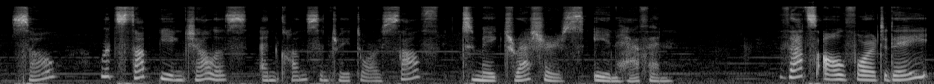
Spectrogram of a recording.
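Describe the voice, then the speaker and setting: A female teacher tells a children's Bible story at a very unhurried pace. She speaks straight to young listeners in deliberate phrases, over faint music. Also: mid-range voice.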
